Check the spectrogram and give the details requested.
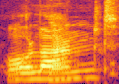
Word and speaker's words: Åland: Is that how you pronounce that? Yeah, Åland.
